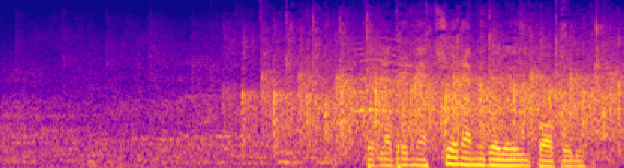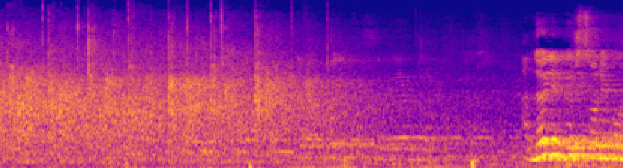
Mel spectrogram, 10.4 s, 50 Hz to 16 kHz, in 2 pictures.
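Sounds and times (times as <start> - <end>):
audience applause at an evening costume parade and award ceremony: 0.4 - 8.1
speech: 3.1 - 5.1, 9.6 - 10.1.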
